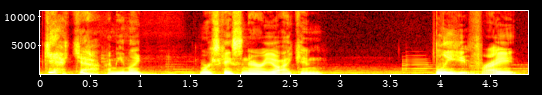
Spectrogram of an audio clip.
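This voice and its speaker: A man's voice: mid-range voice, very animated, a little slow, darkish tone, faint music behind. A man narrating as game master, hesitant and full of fillers.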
